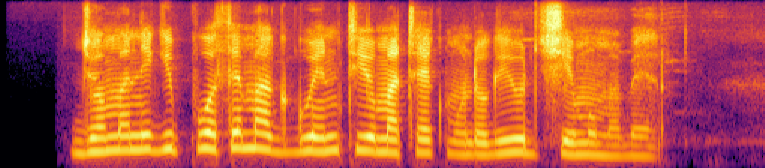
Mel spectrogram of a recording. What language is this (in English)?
Luo (Kenya and Tanzania)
